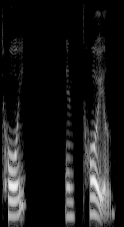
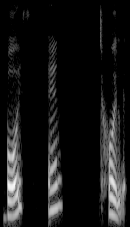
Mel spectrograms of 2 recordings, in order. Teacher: For the following example of the diphthong oi, we have that this diphthong is wide and front closing. For the fully long case, we have the toy and toil.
